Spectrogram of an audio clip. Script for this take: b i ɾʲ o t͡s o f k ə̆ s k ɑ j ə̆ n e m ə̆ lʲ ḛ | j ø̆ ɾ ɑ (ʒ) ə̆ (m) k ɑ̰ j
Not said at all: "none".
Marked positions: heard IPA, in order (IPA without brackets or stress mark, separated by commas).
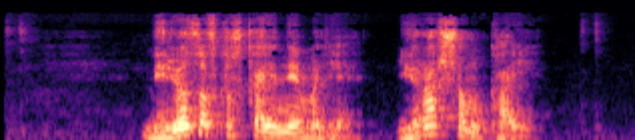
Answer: ʃ, m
